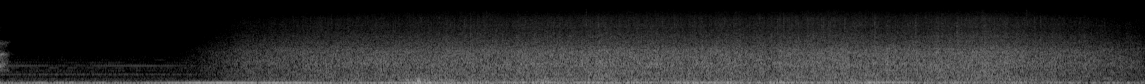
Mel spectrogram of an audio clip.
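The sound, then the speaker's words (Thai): Heavy rain pours down outside a house on a mountain, so hard that visibility is short: a dense, steady roar swelling in after a quieter low-toned opening and holding loud and unbroken to the end, with a deep rumble underneath. “เสียงฝนที่เทลงมาอย่างหนักทำให้ผมละความสนใจออกจากห้องชั่วคราว ผมมองออกไปด้านนอกผ่านประตู และเห็นฝนที่ตกลงมาอย่างหนัก จนมองเห็นวิสัยทัศน์ได้ไม่ไกลนัก”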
